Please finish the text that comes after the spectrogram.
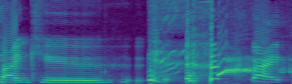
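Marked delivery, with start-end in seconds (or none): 1.2-2.5 sudden high burst of laughter; squealing giggle. Real, not acted. Laughing at imagined thanks.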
